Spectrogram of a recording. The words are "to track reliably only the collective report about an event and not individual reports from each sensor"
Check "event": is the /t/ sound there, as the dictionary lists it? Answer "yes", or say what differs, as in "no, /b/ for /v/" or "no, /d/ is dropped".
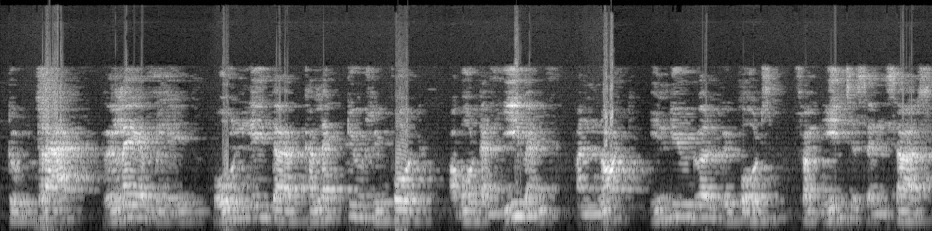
no, /t/ is dropped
